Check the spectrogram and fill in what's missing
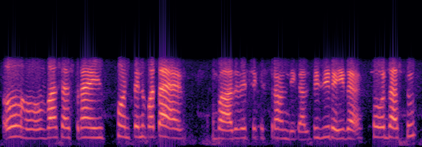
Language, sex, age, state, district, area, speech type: Punjabi, female, 18-30, Punjab, Amritsar, urban, conversation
